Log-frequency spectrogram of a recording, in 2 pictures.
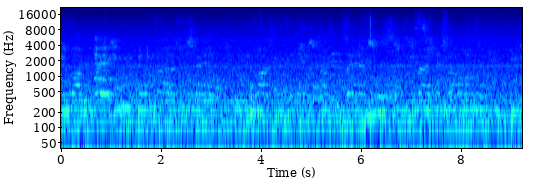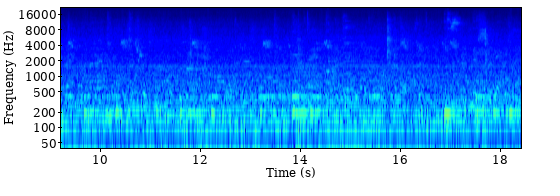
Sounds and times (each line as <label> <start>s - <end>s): guitar 0.0s - 18.4s
birdsong 9.1s - 17.4s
